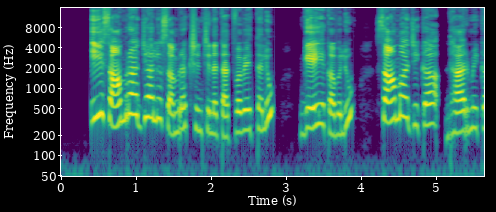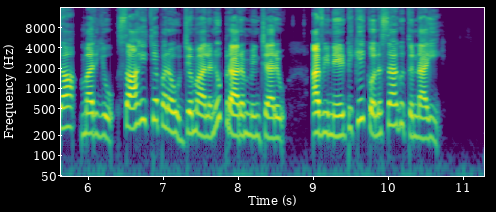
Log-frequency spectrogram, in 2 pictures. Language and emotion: Telugu, neutral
